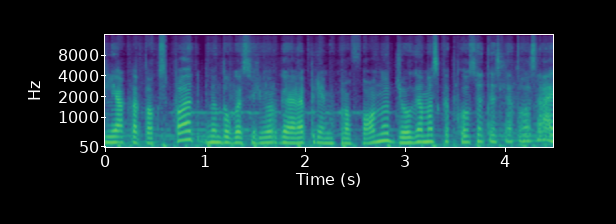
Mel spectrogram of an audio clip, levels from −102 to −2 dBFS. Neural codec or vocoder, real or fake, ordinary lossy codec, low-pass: autoencoder, 48 kHz, 128 numbers a frame, DAC-VAE, trained on Japanese speech; fake; Opus, 16 kbps; 14.4 kHz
